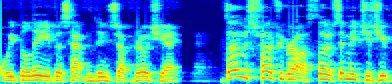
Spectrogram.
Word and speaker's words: Zaporizhzhia: But when you see in that small Ukrainian town of Zaporizhzhia, I think that's the right pronunciation, but the biggest nuclear plant in Europe,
